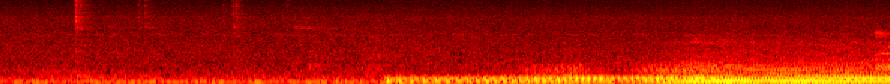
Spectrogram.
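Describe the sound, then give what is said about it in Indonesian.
A motorcycle engine rumbles in from a quiet background at about two and a half seconds, growing louder as it rolls past with a steady, throaty drone. “motor anjing oke ada motor guys”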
